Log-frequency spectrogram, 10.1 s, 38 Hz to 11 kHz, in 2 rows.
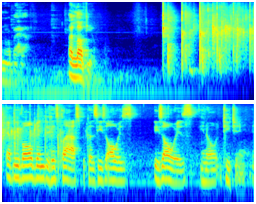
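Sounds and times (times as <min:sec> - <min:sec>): group clapping: 0:03.2 - 0:07.0.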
